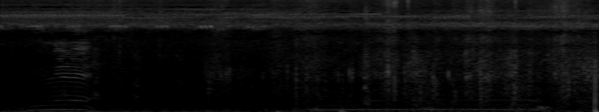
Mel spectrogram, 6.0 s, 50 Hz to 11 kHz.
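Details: Bull calf, August 31, 2023, white oak tree noted: one short harmonic moo at the start, then a long, deep, steady low moo a few seconds later, over constant insect buzz and some rustling.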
